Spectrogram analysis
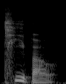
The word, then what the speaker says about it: Thibault: Pronounced Thibault.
